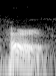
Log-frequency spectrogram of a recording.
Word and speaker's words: herb: often help herb so in the american pronunciation you're gonna hear the r the rhodic sound herb while in british accents the r isn't pronounced heard privacy privacy privacy neither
